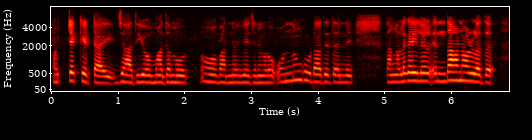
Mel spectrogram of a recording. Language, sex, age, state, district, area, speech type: Malayalam, female, 30-45, Kerala, Ernakulam, rural, spontaneous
